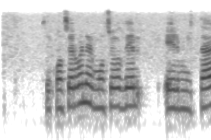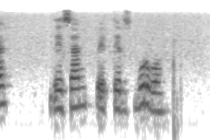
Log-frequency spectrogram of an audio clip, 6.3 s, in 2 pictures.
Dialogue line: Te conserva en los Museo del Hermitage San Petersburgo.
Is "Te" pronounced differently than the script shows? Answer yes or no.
yes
